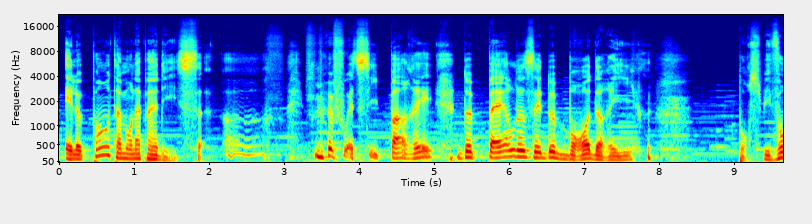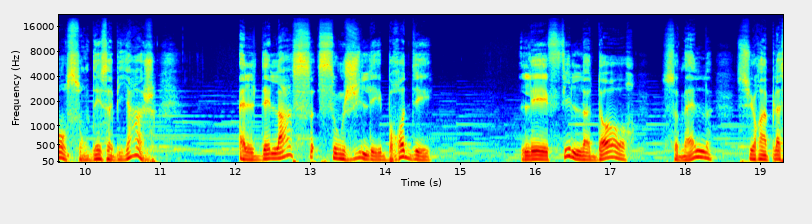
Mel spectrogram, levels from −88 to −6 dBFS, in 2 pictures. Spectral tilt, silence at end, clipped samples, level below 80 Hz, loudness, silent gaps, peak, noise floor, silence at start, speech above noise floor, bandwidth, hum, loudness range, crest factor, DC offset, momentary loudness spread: -6 dB/octave; 0 s; under 0.1%; -36 dBFS; -17 LUFS; none; -2 dBFS; -44 dBFS; 0.05 s; 28 dB; 17.5 kHz; none; 4 LU; 16 dB; under 0.1%; 18 LU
